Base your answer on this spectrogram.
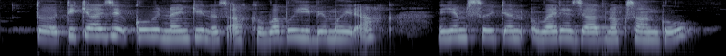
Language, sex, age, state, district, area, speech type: Kashmiri, female, 30-45, Jammu and Kashmir, Baramulla, urban, spontaneous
